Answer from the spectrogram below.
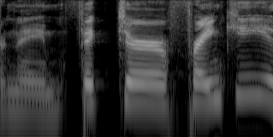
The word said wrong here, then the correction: Frankl: is that correct? – Frankl. – Frankl, thank you, Victor, yeah, Viktor Frankl.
